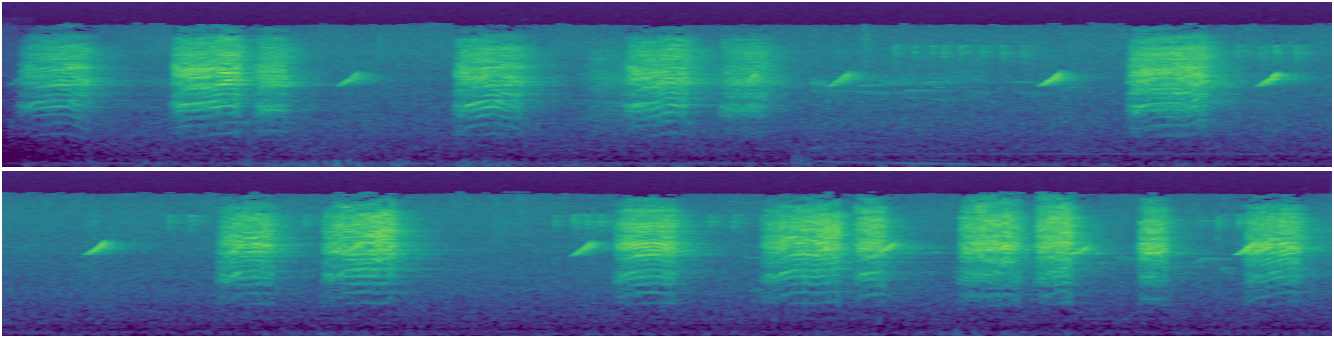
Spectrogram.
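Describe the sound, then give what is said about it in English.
Harsh, rasping screeches of a Eurasian jay, repeated about a dozen times in loud irregular bursts, with faint short chirps in the gaps and no voices. “When you catch sight of a jay flying away, the normal way to see this shy bird, the bird's white rump shows up like a light bulb among the trees.”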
